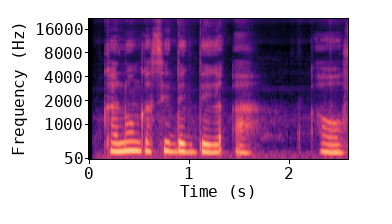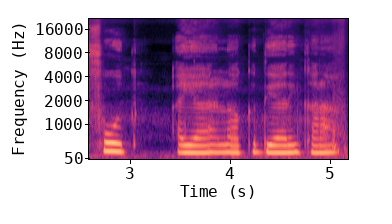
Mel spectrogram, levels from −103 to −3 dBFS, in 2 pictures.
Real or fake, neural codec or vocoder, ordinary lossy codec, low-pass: real; none; none; none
